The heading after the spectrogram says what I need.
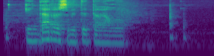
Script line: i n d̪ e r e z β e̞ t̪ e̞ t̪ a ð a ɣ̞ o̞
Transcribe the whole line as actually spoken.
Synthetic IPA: i n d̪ a r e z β e̞ t̪ e̞ t̪ a ð a ɣ̞ o̞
